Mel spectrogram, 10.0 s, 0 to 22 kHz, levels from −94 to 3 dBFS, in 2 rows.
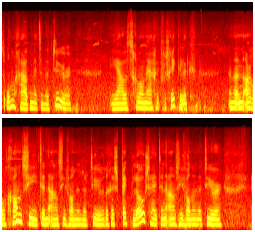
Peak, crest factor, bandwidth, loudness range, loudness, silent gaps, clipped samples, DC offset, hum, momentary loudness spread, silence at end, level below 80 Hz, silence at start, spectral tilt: -2 dBFS; 18 dB; 15 kHz; 3 LU; -20 LUFS; none; under 0.1%; under 0.1%; none; 16 LU; 0 s; -58 dBFS; 0 s; -6 dB/octave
